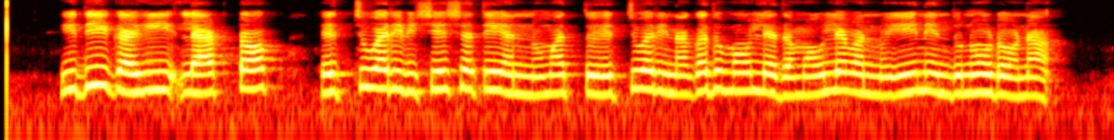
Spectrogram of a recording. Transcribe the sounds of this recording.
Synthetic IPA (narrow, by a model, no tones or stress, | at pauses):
id̪iːɡɐɦilaːp̚ʈaːp̚ | he̞t͡ʃːuʋɐɾiʋiʃɛːʃɐt̪ɛjɐnːumɐt̪ːuɦe̞t͡ʃːuʋɐɾinɐɡɐd̪umɐwljɐd̪ɐmɐwljɐʋɐnːueːne̞nd̪unoːɽoːɳɐ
